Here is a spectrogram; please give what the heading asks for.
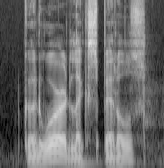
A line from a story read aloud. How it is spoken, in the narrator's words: I replied, keeping my voice bland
